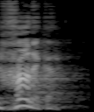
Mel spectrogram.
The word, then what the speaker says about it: Hanukkah: Or if you want to use the proper Jewish pronunciation, Hanukkah. Did I spit on something? I'm sorry. In order to say that right, you have to have some corn kernels in your throat. Hanukkah.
